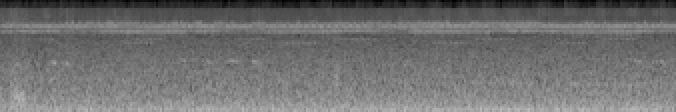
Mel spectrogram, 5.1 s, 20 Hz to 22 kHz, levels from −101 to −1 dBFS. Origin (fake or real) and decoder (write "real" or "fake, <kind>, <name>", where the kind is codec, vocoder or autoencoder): real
